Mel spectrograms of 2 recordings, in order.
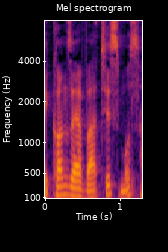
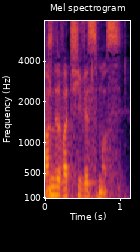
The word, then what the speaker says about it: Konservatismus: Konservatismus muss, nee, Konservatismus heißt. Konservativismus. Konservatismus. – Tivismus. Konser Nein. Konservatismus. Konservatismus. Äh, okay. Heißt, es ist, ist Wikipedia. Konservatismus, stimmt. Oh, ich habe die ganze Zeit falsch gesagt. Tut mir leid. Du kannst, bei, du kannst beides sagen.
